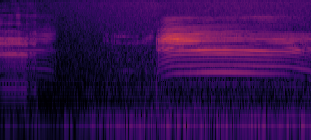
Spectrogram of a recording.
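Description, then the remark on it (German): Two sheep bleats, one cut short at the start and a longer, wavering one following after a brief pause, over a low rumbling outdoor background, in the indigenous Quechua farming community of Chiquinaui in the Andean highlands of Peru. “Sie pflanzen Kartoffeln an, halten Schafe, Kühe und Alpakas.”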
